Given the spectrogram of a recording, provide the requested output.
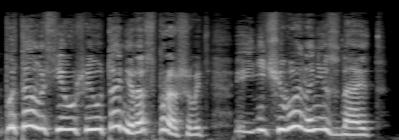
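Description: A woman voicing an exasperated middle-aged mother who defends herself and tries to calm her husband, in an audiobook reading. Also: very high voice, a little fast. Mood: defensive. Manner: defensive, pleading.

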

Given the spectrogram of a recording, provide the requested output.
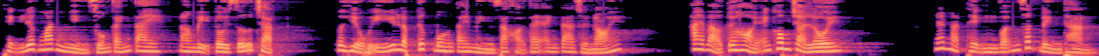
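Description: A woman narrating a first-person story audiobook with a steady, expressive reading. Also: lowish voice, moderate pace, breathy edge.

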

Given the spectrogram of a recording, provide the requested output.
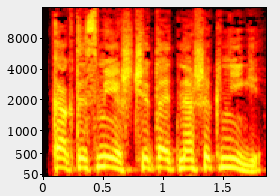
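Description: A woman's voice: mid-range voice, normal speed, a bit bright, breathy edge, no echo, clean studio sound. A woman reading a story aloud, voicing a cruel, spoiled boy who sneers and threatens. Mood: contemptuous.

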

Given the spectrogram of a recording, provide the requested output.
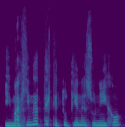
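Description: A man preaches a lively, joking sermon and keeps pulling his congregation in with questions. His voice sits high for a man, and it trails off into a long church reverb. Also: moderate pace. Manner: humorous, acts out quoted voices, asks the congregation questions. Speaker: pastor. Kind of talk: expository sermon.

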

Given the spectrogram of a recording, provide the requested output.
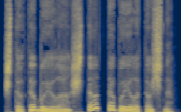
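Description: A woman's voice: mid-range voice, animated, unhurried, no echo, studio quality, voice pushed up. A woman reading the part of a curious young woman teasing and prying at a friend with eager questions.

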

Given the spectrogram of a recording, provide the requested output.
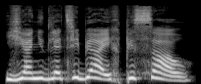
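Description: A woman voicing a furious, cruel man who shouts and swears in an audiobook. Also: high voice, lively intonation, a little slow, no room sound, studio quality. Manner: shouting, swearing, spitting words.

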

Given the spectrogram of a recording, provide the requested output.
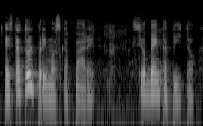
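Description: A woman's voice: deep voice, expressive, a little fast, gravelly, dark tone, slightly rough, pitched below the performer's own voice, full character voice. A woman reading aloud, voicing a bossy older boy who hands down judgments in a sententious, lecturing way. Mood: stern. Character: bossy older boy, stern self-appointed judge.

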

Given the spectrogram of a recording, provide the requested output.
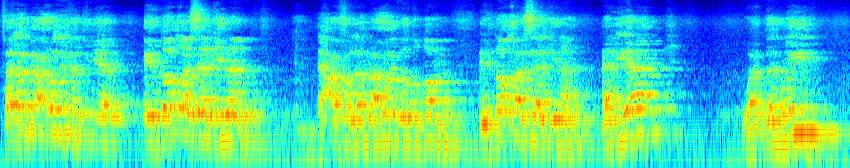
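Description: A man teaching an Arabic grammar lesson, slowly repeating rules and often checking that his students follow along. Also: sits high, fairly bright tone. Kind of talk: classroom lesson explaining morphology. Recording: very echoey room with faint noise.

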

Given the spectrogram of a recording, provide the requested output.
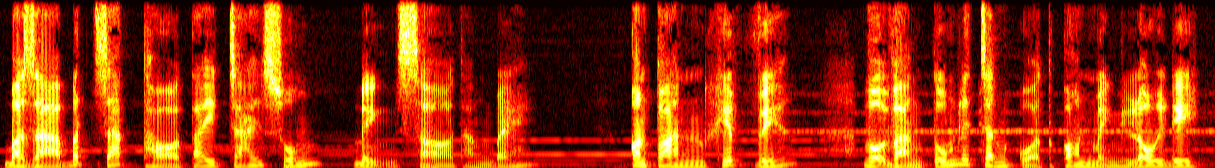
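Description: A man narrating a ghost story with a dramatic, drawn-out delivery. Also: fairly low pitch, sing-song, faint music behind.

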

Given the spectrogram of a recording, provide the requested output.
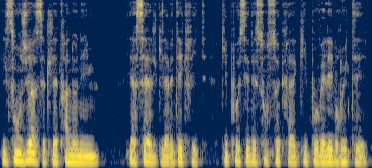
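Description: A man narrating a novel as an audiobook, reading in a steady, measured way. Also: on the low side, husky.

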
